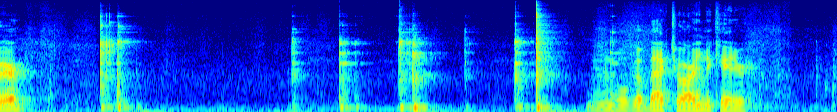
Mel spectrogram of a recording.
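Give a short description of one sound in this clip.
A heavy metal lathe chuck clanks and clicks as a hand turns it.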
